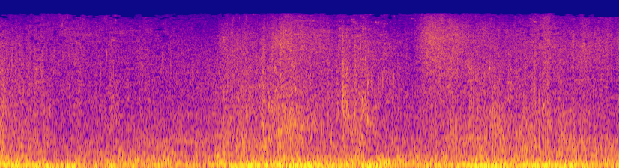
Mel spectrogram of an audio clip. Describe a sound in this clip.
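Flames whoosh and crackle from a fire spell.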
